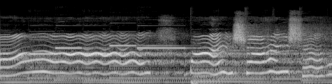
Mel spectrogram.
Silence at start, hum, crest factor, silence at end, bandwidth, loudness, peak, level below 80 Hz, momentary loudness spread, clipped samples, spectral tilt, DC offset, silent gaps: 0 s; none; 12 dB; 0 s; 15 kHz; -11 LUFS; 0 dBFS; -40 dBFS; 6 LU; under 0.1%; -2.5 dB/octave; under 0.1%; none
